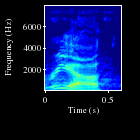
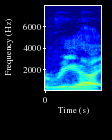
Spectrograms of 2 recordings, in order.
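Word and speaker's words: Reha: We've been pronouncing the hard H, but the H apparently is silent. Taylor Ria, a 56 senior post and number 23, Clarissa Schirts, a 6 foot junior post.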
